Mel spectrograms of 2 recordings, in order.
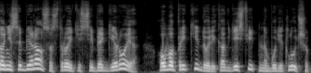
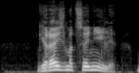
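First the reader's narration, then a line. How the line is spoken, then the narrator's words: Muttering. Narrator (Russian): буркнул Мякиш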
